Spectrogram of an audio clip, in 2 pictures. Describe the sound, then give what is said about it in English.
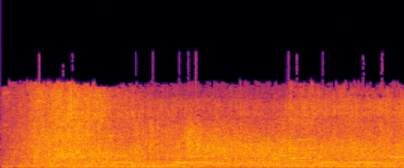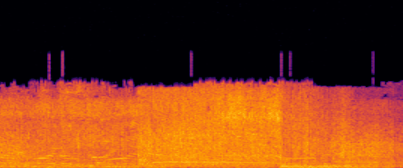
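An empty car explodes after bikers throw petrol bombs onto it from a roof: a loud, sustained roaring blast noise fills the whole stretch, with voices over it. “On a roof, bikers throw petrol bombs down at an empty car. It explodes.”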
